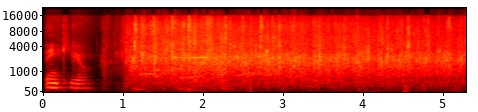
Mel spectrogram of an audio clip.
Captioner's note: applause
